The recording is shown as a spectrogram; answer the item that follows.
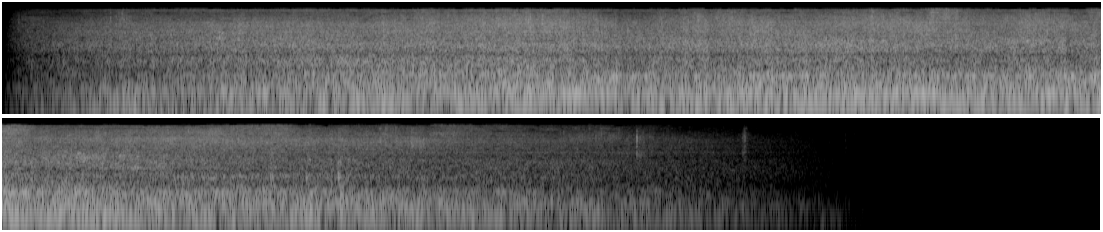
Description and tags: A passing tram
town, city, tram, tramway, transport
